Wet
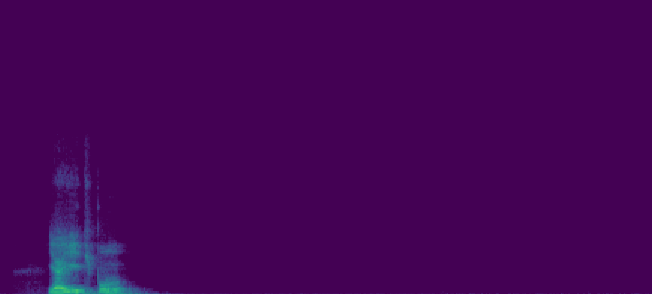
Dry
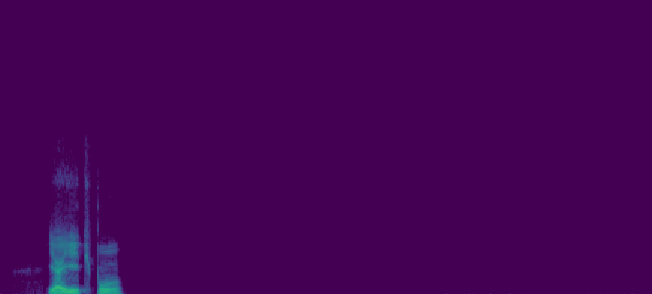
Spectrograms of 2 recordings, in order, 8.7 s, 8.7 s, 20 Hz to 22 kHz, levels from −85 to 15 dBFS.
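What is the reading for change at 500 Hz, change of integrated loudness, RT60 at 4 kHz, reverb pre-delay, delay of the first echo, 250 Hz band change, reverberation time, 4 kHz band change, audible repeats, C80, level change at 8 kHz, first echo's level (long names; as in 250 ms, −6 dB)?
+4.0 dB, +3.0 dB, 0.40 s, 4 ms, no echo audible, +3.0 dB, 0.45 s, +2.0 dB, no echo audible, 15.5 dB, can't be measured, no echo audible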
